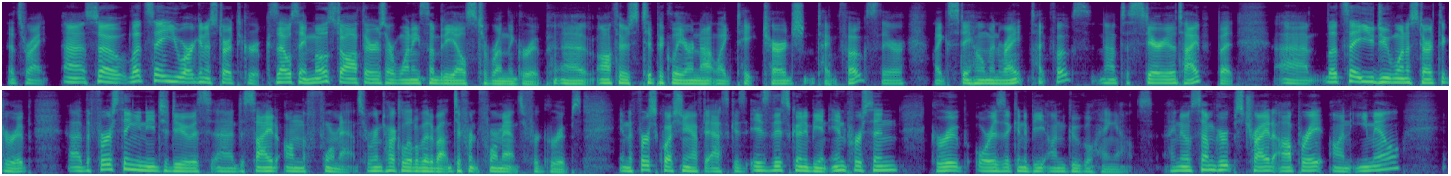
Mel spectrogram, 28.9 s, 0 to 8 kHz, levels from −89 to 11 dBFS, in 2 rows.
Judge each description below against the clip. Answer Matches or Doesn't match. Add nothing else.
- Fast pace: Matches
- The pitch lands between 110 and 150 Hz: Matches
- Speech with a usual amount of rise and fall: Matches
